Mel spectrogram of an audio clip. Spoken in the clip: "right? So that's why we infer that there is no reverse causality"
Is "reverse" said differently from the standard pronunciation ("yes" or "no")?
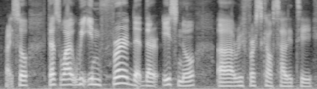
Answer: yes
